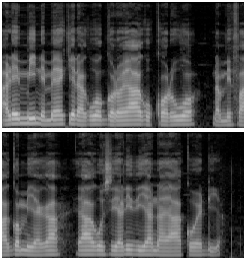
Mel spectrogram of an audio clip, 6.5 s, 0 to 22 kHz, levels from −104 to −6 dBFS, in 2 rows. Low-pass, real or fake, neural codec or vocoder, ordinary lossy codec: none; real; none; none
